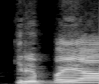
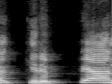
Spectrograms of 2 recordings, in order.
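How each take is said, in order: First: कृपया said as "kri-pa-ya", middle vowel sounded; correct pronunciation. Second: कृपया said as "kirpya", the middle vowel dropped; wrong pronunciation. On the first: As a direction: give कृपया three clear syllables, kri-pa-yaa. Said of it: "कृपया होता है". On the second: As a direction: run the end of कृपया together as "-pya". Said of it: "कृपया नहीं होता". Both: Shown as a demonstration.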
